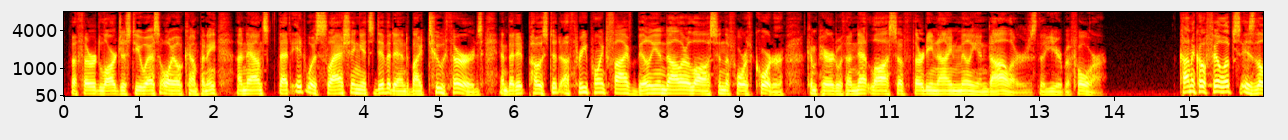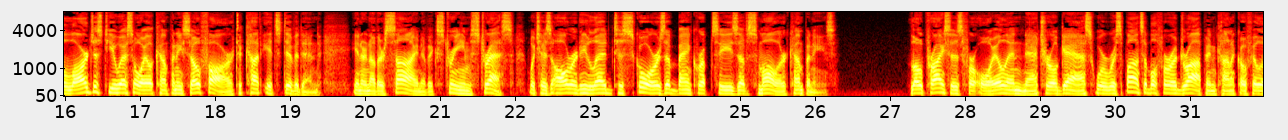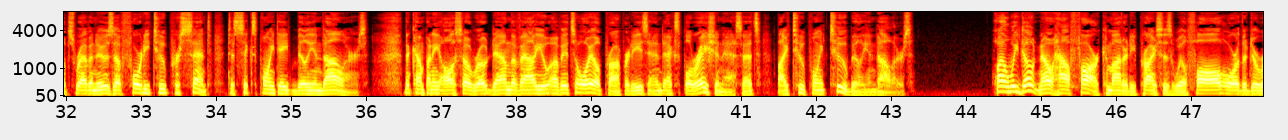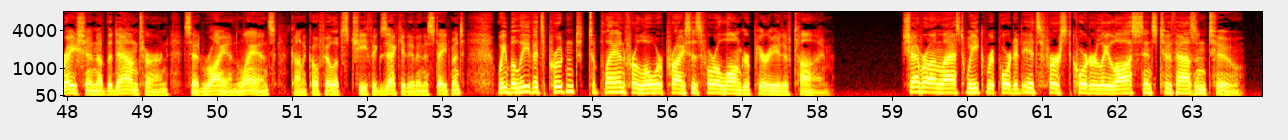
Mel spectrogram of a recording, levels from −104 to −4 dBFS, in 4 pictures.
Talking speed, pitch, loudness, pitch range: 145 wpm, 125 Hz, -15 LUFS, 110-145 Hz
